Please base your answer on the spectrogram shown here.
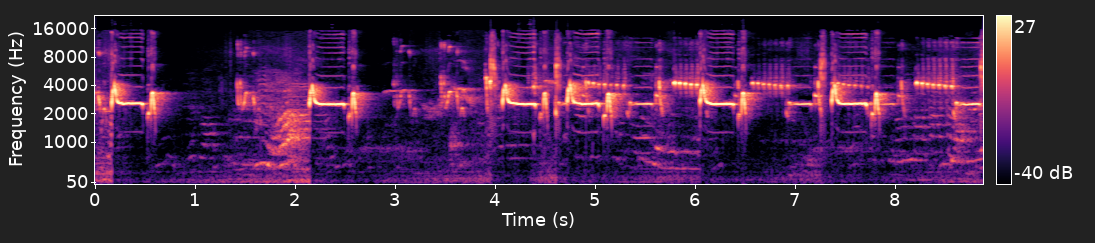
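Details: Prenjak (prinia) in 'gacor' fighter song to stir up a rival: long series of loud, snapping chirps, steady at first then quickening into close-set bursts.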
